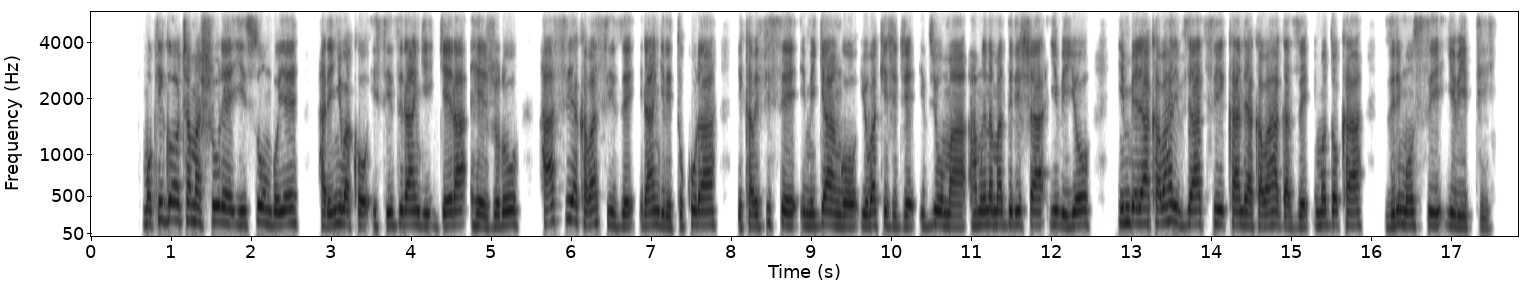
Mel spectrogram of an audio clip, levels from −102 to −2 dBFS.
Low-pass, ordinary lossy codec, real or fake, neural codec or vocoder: 5.4 kHz; Opus, 32 kbps; real; none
